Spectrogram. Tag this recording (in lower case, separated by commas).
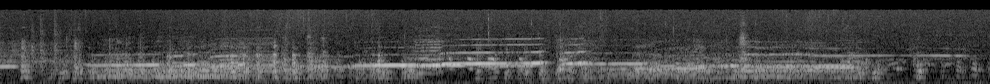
cluck, chicken, fowl, cock-a-doodle-doo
